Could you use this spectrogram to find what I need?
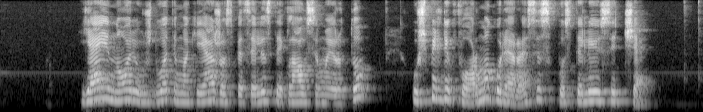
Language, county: Lithuanian, Kaunas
